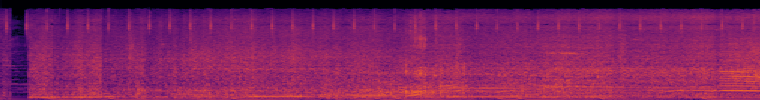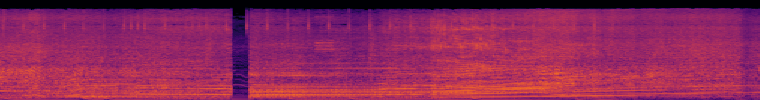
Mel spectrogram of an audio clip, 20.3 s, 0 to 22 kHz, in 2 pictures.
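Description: Tuned BMW 335i's twin-turbo N54 inline-six heard from inside the cabin at speed, its pitch stepping and gliding up and down as it pulls through the gears, with a long rising pull near the end. The sound cuts out briefly twice.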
